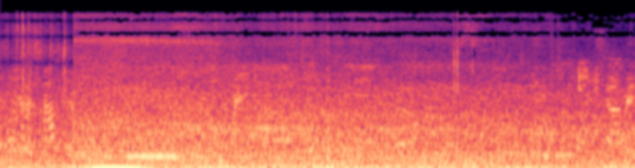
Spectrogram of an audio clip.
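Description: Street ambience: steady traffic rumble with a low swell about a second in, as from a passing vehicle, under faint background chatter of passers-by.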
